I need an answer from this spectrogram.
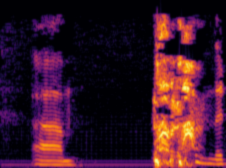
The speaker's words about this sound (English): I'm coughing too. Let me tell you, I had to get over a pretty bad cold, and it has been rough.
